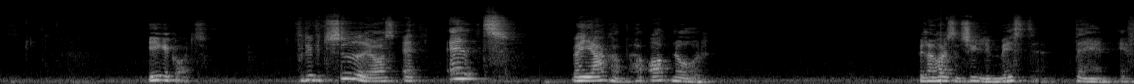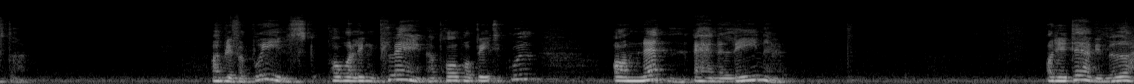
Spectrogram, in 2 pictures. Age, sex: 60-79, male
